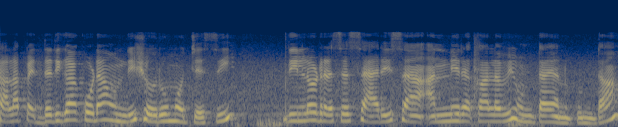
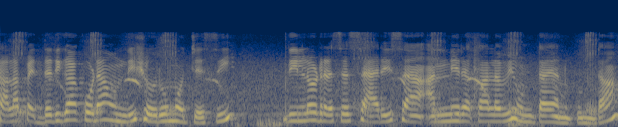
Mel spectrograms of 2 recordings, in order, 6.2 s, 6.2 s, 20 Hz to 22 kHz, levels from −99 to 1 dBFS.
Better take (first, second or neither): first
